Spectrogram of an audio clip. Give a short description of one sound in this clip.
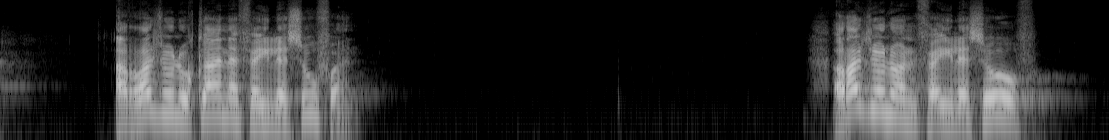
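A middle-aged man speaks with animation into a microphone, pausing between phrases.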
